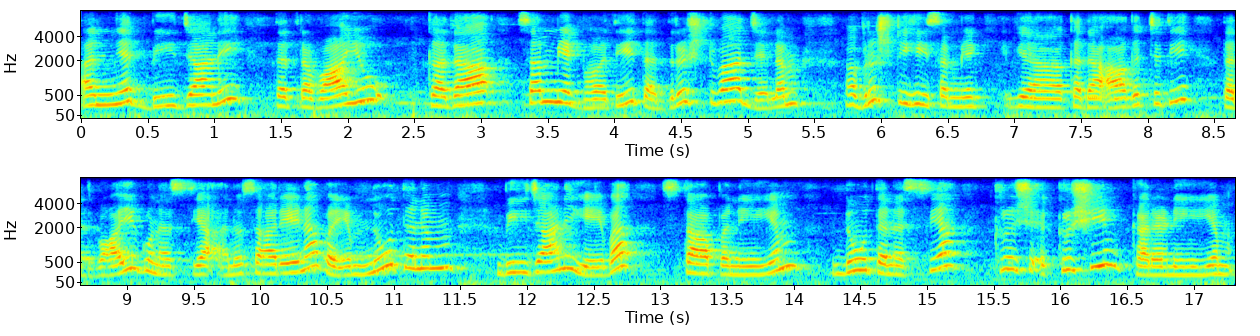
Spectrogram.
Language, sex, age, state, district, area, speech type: Sanskrit, female, 45-60, Karnataka, Hassan, rural, spontaneous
